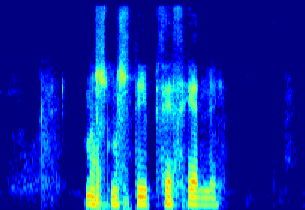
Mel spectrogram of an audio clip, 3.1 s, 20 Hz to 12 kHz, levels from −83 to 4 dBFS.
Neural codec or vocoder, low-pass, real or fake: codec, 24 kHz, 3 kbps, HILCodec; 10.8 kHz; fake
